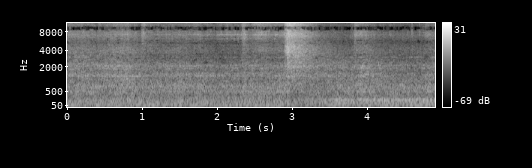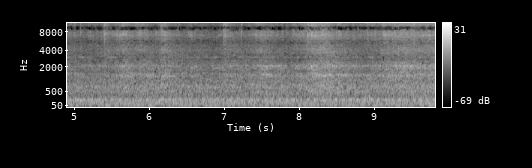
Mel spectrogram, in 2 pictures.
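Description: Deep, steady diesel idle with a faint uneven beat of about three or four a second over the rumble; source unclear.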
